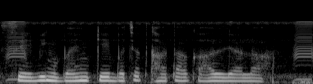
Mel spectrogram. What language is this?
Bhojpuri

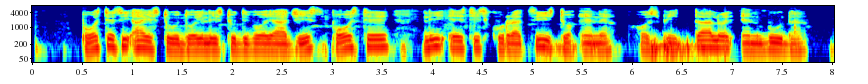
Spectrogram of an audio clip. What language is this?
Esperanto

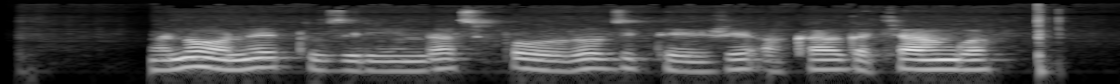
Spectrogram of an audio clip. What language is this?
Kinyarwanda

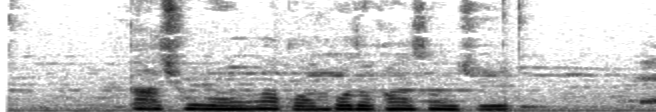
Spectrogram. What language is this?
Chinese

